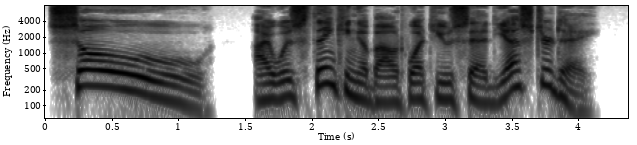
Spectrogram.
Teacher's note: They stretch the so to give themselves a second to remember what you said. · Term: stretched words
